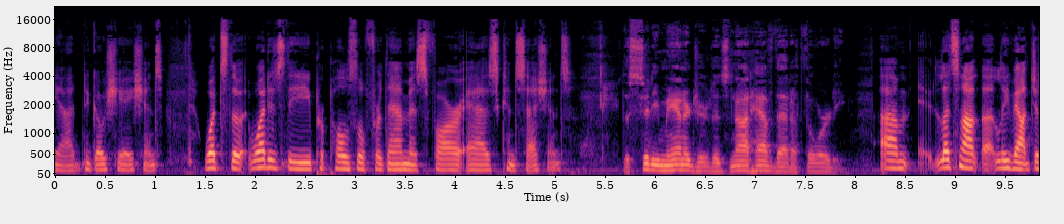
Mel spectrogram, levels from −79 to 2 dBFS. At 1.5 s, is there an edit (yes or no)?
no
